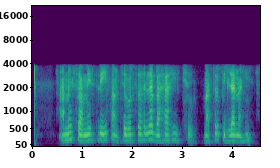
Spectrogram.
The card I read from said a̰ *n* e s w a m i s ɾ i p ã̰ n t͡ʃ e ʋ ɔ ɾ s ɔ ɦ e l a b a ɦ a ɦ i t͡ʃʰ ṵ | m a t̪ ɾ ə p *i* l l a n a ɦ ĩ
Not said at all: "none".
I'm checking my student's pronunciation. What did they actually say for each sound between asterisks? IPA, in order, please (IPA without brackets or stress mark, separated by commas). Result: m, i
